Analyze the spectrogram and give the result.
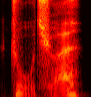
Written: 主权

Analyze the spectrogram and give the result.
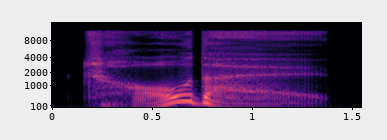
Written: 朝代

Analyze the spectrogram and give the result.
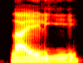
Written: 来历

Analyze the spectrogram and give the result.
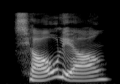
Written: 桥梁

